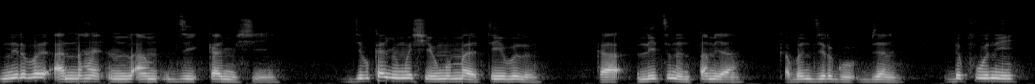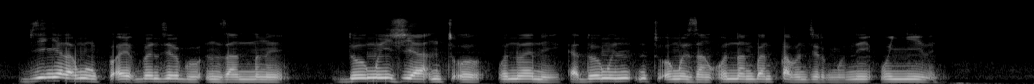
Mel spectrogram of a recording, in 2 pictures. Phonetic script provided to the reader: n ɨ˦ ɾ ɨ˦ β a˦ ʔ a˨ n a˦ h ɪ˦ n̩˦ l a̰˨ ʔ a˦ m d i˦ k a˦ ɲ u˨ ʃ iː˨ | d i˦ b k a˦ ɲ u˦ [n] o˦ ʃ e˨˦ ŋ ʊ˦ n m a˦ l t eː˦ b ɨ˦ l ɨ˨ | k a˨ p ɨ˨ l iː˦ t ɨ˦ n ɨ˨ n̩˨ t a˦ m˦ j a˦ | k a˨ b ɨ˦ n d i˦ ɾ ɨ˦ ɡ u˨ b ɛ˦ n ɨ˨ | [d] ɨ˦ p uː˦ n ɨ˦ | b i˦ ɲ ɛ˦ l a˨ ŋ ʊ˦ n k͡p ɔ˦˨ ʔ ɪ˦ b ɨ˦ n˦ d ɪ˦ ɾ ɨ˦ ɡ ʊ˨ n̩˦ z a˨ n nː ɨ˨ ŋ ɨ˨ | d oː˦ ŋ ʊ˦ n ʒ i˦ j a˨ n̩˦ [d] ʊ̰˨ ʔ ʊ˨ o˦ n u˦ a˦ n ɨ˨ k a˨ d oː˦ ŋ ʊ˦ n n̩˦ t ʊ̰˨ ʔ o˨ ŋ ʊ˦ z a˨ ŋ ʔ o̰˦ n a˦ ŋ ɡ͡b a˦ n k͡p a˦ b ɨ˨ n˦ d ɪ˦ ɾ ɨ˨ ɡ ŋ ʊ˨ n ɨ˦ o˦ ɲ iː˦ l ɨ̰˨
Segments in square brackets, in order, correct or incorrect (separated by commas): incorrect, correct, incorrect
